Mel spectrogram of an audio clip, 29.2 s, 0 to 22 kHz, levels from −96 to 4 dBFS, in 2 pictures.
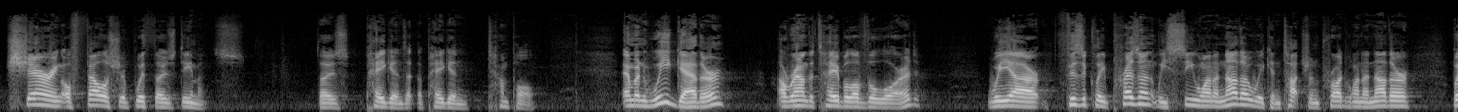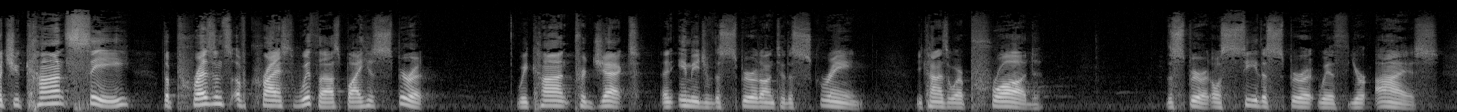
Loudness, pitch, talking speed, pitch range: -25 LUFS, 140 Hz, 155 wpm, 125-155 Hz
